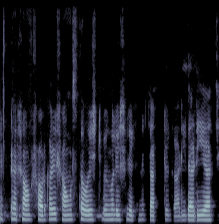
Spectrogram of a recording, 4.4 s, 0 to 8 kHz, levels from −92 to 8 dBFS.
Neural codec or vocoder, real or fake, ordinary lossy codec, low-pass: codec, 16 kHz, 8 kbps, FreqCodec, larger model; fake; none; none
